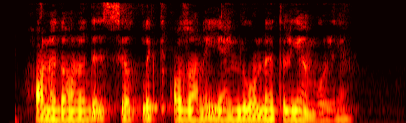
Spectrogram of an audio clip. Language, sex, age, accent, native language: Uzbek, male, 18-24, Toshkent shahri, Uzbek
